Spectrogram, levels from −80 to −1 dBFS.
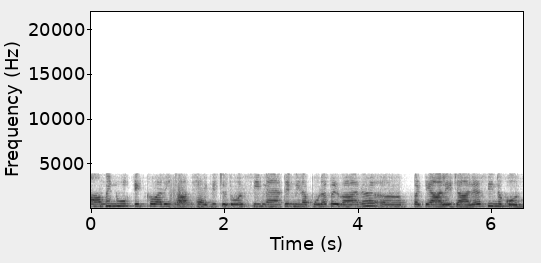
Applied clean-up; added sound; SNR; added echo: neural separator model SepFormer DNS4.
